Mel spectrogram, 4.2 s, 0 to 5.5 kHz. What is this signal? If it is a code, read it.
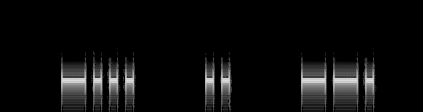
Morse code, heard as a keyed tone, about 15 wpm, spaced as for 8 wpm, 600 Hz. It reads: BIG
